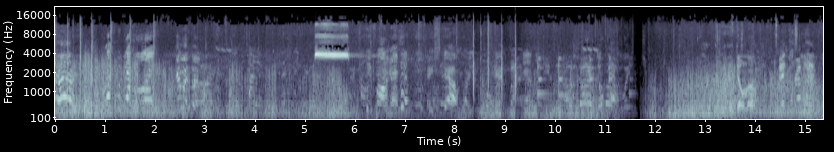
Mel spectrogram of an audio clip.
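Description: Men and boys shout and call out outdoors.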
